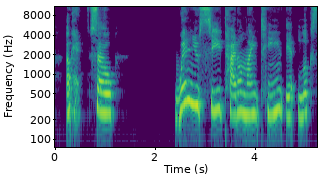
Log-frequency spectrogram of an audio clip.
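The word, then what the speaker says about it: Title XIX: So when you see title 19 it looks like and people sometimes try to pronounce texics or something. It's it's a t for title and then it's Roman numerals x iix which is 19.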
